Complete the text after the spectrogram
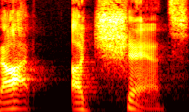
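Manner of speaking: loud, booming, full-throated bellow. Telling a story about a man and a tarantula, quoting him: retelling a bellow. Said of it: "he bellowed".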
